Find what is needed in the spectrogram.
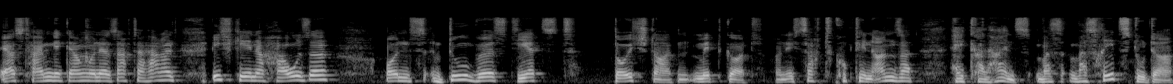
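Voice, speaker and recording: A high-pitched man talks at a very slow pace with lively intonation and very even loudness. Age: 50s. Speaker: itinerant minister, former art dealer. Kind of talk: personal testimony interview. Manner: hesitant, many filler sounds.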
